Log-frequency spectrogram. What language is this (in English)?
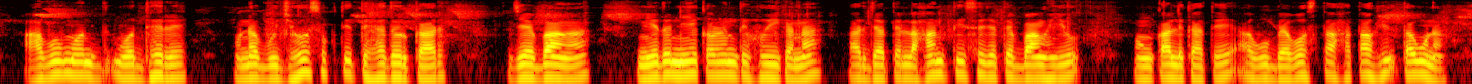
Santali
